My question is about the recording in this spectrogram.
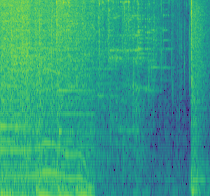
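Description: A crash-like effect with a bright hiss over the closing notes of a children's song, fading out over about a second and a half, then a single sharp click near the end.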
